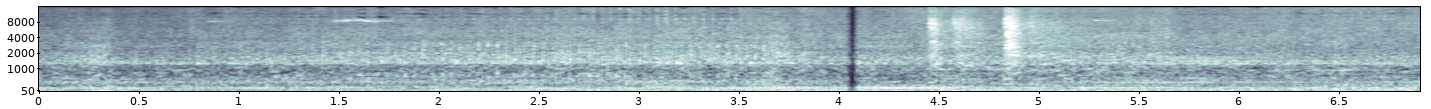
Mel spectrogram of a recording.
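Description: Street traffic, with a motor vehicle engine running close by as a steady low hum. Two short hisses come a little past the middle.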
